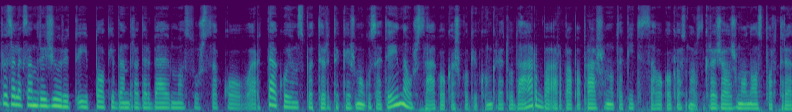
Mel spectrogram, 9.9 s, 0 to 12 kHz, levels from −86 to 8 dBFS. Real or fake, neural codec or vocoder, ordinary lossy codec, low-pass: fake; vocoder, 22.05 kHz, 80 mel bands, Vocos; MP3, 64 kbps; 9.9 kHz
